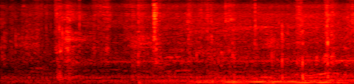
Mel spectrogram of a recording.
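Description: Faint outdoor background with a few soft knocks, and a low rumble that builds over the last two seconds.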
